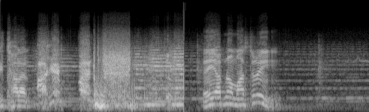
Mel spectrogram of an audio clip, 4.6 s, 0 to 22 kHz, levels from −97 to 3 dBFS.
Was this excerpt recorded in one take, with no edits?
no; 1 cut; at 2.3 s

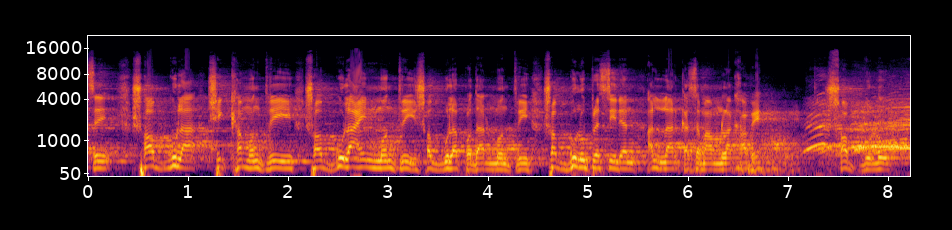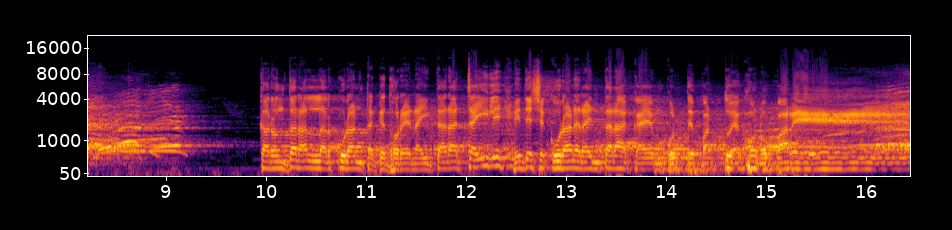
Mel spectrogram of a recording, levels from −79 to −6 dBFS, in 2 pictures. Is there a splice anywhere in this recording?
no; 0 cuts

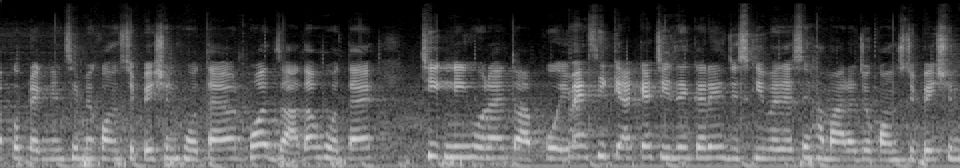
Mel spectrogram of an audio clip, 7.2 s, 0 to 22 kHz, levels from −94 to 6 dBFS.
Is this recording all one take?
no; 1 cut; at 4.3 s

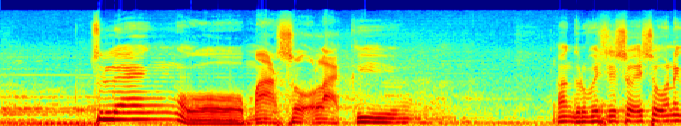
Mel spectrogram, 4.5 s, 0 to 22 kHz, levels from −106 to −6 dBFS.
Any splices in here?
no; 0 cuts

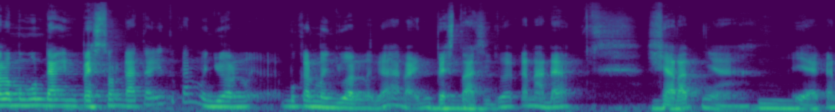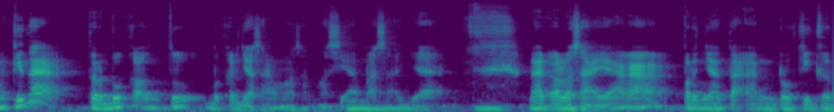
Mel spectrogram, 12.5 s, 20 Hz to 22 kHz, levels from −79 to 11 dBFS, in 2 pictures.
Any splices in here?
no; 0 cuts

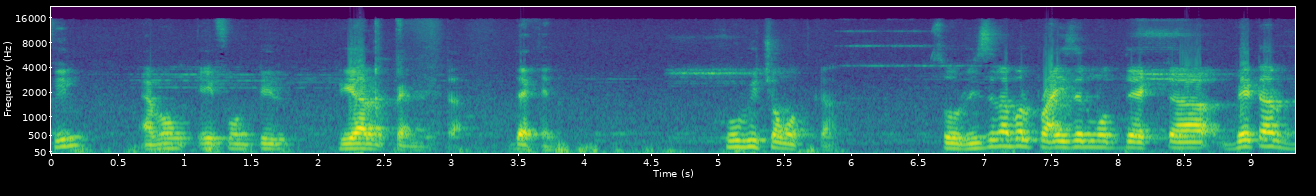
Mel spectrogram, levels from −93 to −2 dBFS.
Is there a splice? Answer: no; 0 cuts

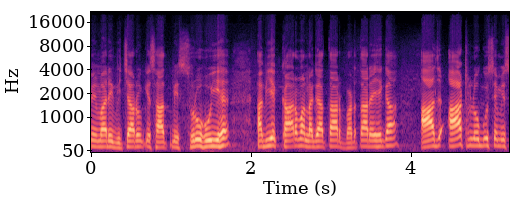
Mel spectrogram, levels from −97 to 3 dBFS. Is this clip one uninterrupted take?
yes; 0 cuts

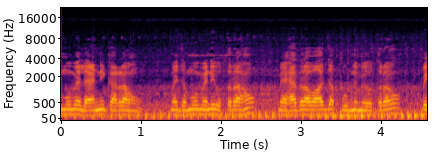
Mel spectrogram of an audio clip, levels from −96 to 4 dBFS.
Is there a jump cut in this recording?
no; 0 cuts

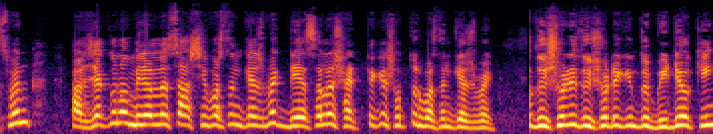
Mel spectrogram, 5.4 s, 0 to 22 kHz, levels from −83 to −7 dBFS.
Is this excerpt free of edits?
no; 1 cut; at 4.0 s

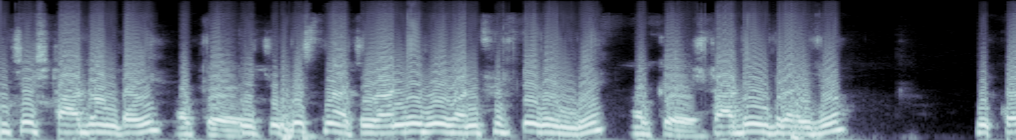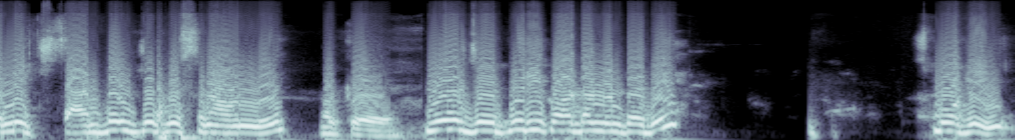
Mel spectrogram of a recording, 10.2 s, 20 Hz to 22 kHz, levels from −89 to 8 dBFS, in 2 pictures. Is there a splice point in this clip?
yes; 1 cut; at 7.1 s

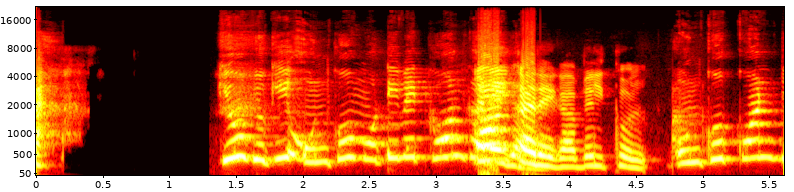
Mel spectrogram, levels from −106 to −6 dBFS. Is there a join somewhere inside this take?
yes; 1 cut; at 4.7 s

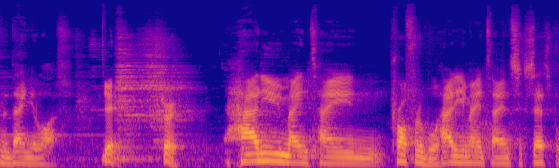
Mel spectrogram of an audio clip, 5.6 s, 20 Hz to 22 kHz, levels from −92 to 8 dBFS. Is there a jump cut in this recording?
yes; 2 cuts; at 1.9 s, 3.8 s

